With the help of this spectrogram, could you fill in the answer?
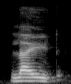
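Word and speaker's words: light: लाइट, GH silent हो गया।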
